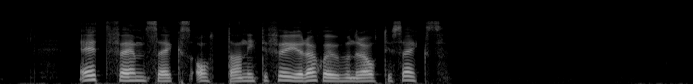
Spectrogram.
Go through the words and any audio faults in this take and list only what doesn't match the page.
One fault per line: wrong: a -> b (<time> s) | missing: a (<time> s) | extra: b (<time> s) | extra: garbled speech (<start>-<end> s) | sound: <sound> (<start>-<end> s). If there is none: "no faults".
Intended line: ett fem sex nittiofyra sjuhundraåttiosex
extra: åtta (1.9 s)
